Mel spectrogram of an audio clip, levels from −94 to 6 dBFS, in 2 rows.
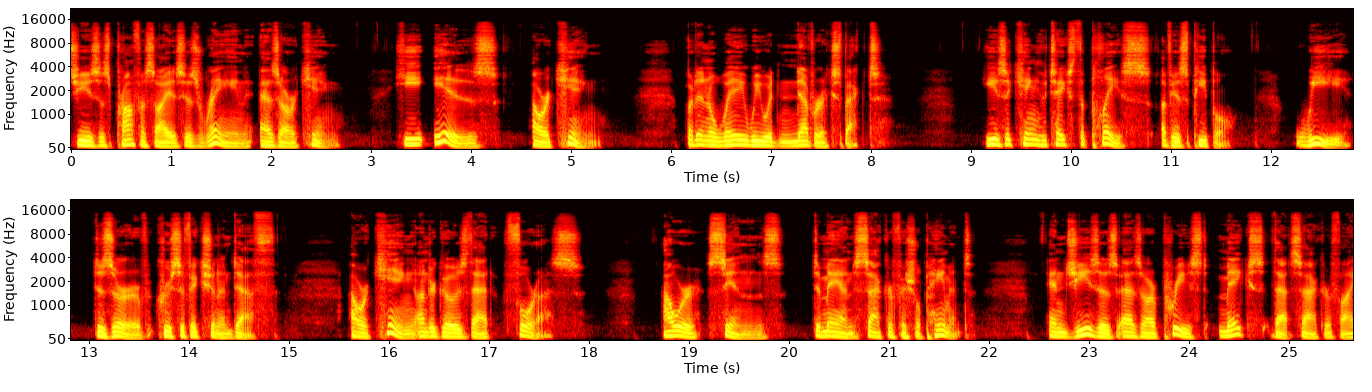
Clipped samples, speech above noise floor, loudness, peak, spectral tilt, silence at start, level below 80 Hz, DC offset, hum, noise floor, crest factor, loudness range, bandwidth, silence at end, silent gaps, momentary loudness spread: under 0.1%; 48 dB; -17 LUFS; -4 dBFS; -5 dB/octave; 0 s; -46 dBFS; under 0.1%; none; -65 dBFS; 14 dB; 2 LU; 15 kHz; 0 s; none; 9 LU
